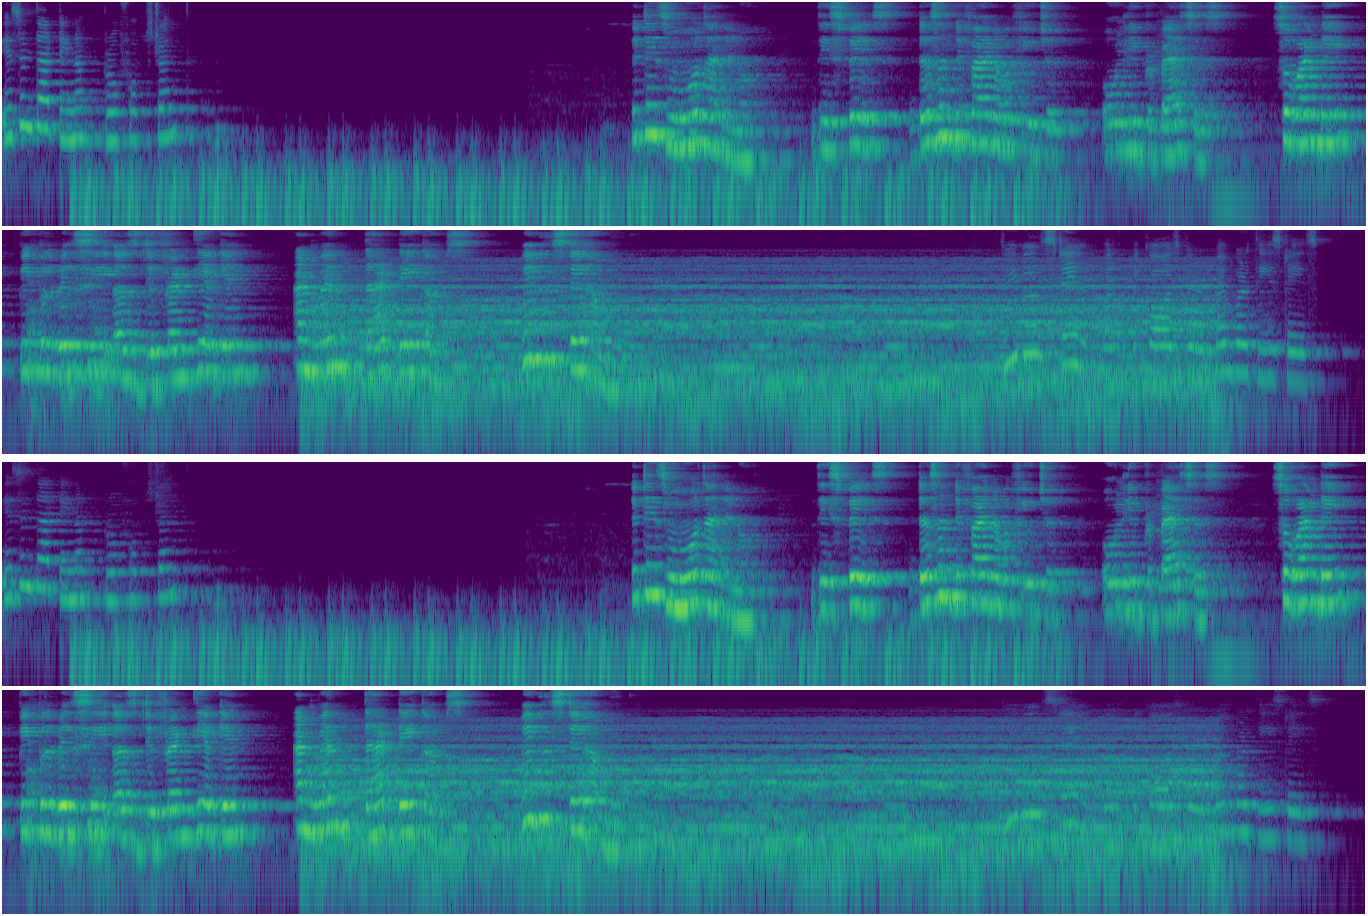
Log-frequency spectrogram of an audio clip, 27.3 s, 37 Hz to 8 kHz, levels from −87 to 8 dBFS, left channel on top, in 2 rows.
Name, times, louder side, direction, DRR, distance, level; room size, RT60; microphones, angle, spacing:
voice 1, 0.0-1.8 2.1-2.3 23.6-26.8, left 3 dB, 45° left, 9 dB, 0.5 m, -31 dB
sound 1, 0.7-10.6, equal, 25° left, 1.0 m, -40 dB
voice 2, 6.3-7.5 8.1-10.6 11.0-12.2 12.7-13.4 13.8-16.1 16.6-18.3 18.8-19.9, right 2 dB, 60° right, 0 dB, 1.5 m, -23 dB
sound 2, 16.6-25.8, right 2 dB, 15° right, 0.6 m, -30 dB
7.0 x 5.9 x 5.4 m, 1.2 s
head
